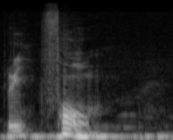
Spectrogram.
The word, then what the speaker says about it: reform: stress the second syllable this example reform the first sound is short Vo sound e therefore we say reform long vo sound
